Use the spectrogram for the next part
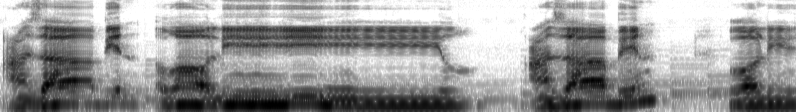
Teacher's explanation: Dibaca jelas. tidak dengung dan tidak samar-samar.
